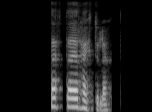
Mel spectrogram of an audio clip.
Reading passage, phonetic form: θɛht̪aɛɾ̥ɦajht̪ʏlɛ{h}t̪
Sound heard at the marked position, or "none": x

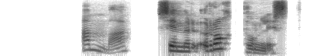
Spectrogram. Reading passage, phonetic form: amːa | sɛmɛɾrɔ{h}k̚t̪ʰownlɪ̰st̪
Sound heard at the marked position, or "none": h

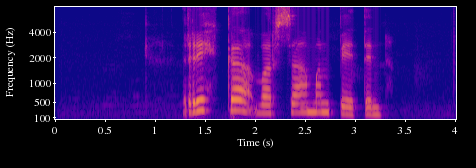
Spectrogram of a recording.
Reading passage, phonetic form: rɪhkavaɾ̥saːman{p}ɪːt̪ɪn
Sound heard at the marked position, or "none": p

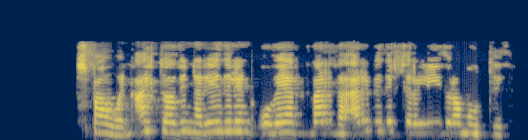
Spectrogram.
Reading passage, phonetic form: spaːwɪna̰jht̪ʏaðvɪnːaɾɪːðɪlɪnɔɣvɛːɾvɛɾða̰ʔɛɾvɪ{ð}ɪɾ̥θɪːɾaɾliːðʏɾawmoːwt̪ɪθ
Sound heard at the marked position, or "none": ð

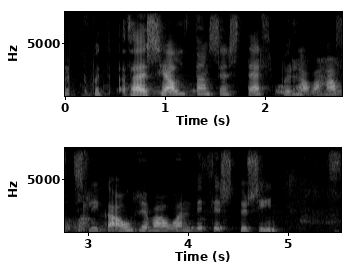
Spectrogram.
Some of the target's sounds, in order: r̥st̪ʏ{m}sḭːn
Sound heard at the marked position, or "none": none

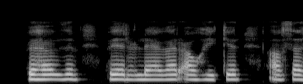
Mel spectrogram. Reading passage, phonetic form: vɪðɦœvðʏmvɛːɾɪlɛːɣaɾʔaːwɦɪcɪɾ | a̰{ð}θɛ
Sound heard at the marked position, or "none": v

